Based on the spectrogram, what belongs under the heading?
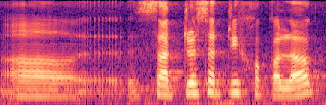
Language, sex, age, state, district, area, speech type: Assamese, female, 45-60, Assam, Tinsukia, urban, spontaneous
